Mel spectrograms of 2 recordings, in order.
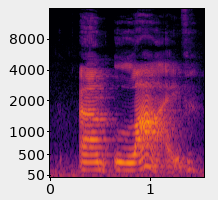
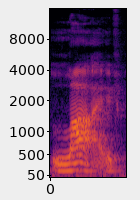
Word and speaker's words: live: can have the adjective live, The words are spelled the same, but they are pronounced differently. Live and live.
